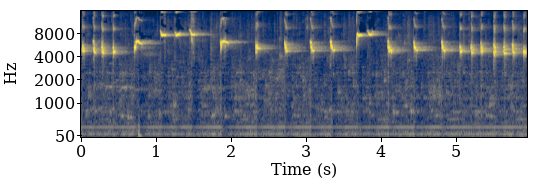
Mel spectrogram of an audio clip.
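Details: Energetic kolibri ninja sunbird in full tembakan isian roll song, used as a lure for green-plumaged young birds and recorded on a phone: fast bursts of sharp high chips, then longer level whistles at two pitches, ending in a rapid chip series.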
